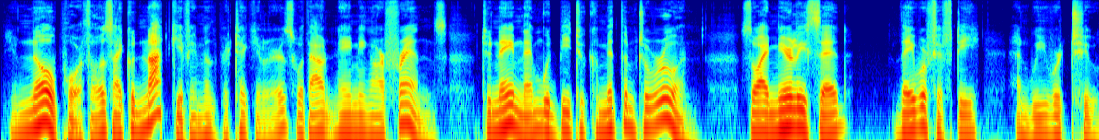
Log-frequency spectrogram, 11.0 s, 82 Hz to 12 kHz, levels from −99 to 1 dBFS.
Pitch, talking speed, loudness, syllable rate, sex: 105 Hz, 190 wpm, -20 LUFS, 5.0 syllables/s, male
